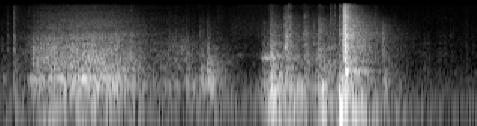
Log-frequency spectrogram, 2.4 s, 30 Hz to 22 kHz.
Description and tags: Door-Wooden-Heavy-Close-02
Here we have the sound of a heavy front door being shut.
Close, Door, Front, Heavy, Shut, Wooden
